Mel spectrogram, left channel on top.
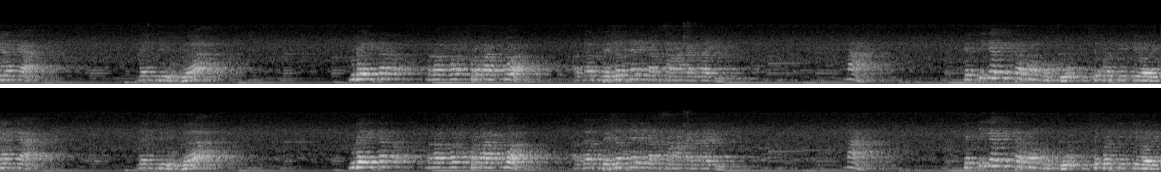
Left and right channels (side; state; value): both; normal; correlation 0.50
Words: dan juga sudah kita melakukan perlakuan agar besoknya dilaksanakan lagi. Nah, ketika kita mengukur seperti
